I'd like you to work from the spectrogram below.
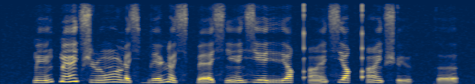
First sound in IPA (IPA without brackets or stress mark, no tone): k͡p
